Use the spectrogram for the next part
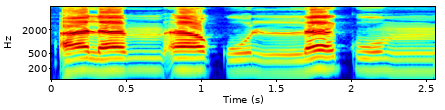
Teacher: Maka ini kita namakan, yang kami belum tuliskan di sini, ini kita namakan dengan idgham idgham mutamasilain, yaitu huruf-hurufnya sama dari makhraj dan sifatnya, yaitu cara membacanya memasukkan langsung lam yang pertama kepada lam yang kedua tanpa ditahan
